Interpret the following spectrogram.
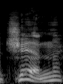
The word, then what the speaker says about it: Qin: for my purposes but unfortunately chi is now spelled like energy is now spelled q i and for some reason q now stands for a ch sound so the chin which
